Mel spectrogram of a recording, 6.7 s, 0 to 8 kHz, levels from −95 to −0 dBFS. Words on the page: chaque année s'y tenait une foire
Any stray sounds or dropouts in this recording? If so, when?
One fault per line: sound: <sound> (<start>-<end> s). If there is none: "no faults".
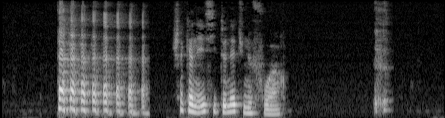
sound: laugh (0.9-2.3 s)
sound: cough (5.6-5.9 s)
